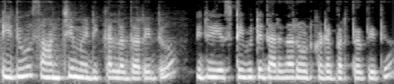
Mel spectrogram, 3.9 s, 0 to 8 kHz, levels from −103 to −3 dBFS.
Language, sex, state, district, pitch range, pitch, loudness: Kannada, female, Karnataka, Gulbarga, 230-265 Hz, 245 Hz, -12 LUFS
